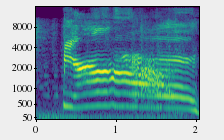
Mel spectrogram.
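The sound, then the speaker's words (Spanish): A single long, drawn-out cat meow, loud, holding a steady tone before sliding down at the end, with no other sounds around it. “Hoy es el día del gato.”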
